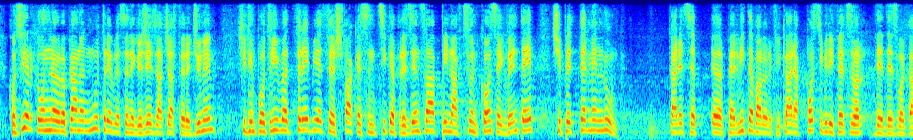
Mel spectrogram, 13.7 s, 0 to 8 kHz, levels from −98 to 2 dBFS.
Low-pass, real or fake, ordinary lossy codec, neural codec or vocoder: 7.2 kHz; fake; none; codec, 16 kHz, 1.1 kbps, Voila-Tokenizer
